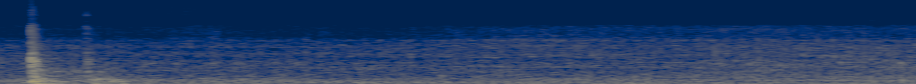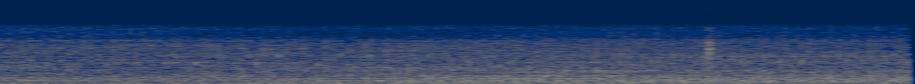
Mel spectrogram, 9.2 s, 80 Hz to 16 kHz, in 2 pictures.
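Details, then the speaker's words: 2016 Mercedes Sprinter 316, 163 hp diesel: a door thud, then a soft, even idle with no knock or rough beat. The seller notes it runs evenly but says that proves little. Normal idle. "Двигатель работает ровно. Но это не показатель."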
